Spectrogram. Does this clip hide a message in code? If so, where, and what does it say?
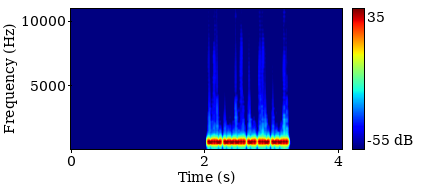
Yes: Morse code from 2.1 to 3.3 s, heard as a keyed tone, about 60 wpm, 700 Hz. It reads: K8NUZ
